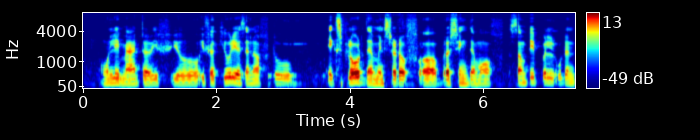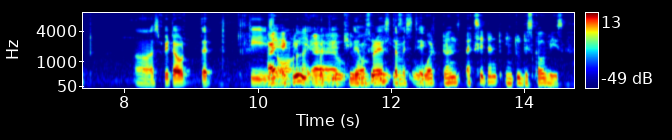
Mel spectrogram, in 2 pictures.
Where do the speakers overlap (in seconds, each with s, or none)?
10.1 s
